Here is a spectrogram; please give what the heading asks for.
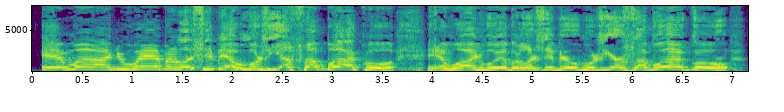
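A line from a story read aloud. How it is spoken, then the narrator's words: Young men shouting gloatingly. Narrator (Russian): Злорадно закричали юноши, напрасно ожидавшие от нее фруктов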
